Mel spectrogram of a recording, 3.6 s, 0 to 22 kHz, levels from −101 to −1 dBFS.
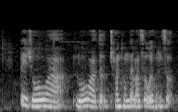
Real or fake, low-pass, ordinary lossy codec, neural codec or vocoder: real; 7.2 kHz; MP3, 48 kbps; none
